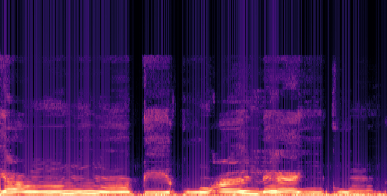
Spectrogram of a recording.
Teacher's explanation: Apabila huruf nun mati dia bertemu dengan huruf-huruf yang istila, kena tebalkan dengung nun itu. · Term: ikhfa hakiki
